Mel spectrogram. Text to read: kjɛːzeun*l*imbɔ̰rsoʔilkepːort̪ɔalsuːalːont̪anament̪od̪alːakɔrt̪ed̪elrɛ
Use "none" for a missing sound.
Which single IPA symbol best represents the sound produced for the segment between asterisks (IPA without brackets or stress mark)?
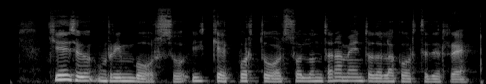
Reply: r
